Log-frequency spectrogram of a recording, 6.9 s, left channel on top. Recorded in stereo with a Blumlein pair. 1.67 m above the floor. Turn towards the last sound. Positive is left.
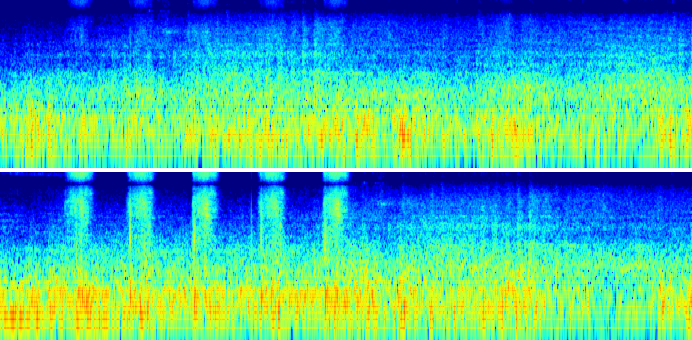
turn(degrees=-35)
